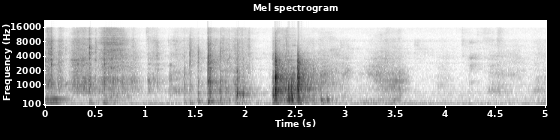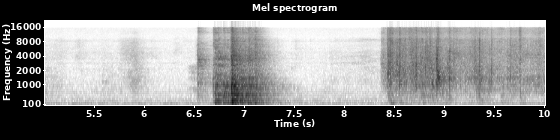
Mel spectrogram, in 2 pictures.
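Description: Kitchen handling sounds: cookware and cutlery clattering on a countertop in a few separate knocks, then baking paper rustling near the end.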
